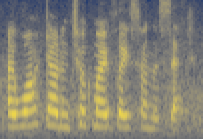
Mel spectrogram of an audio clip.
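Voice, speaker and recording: A woman's voice: high-pitched, fairly even intonation, a little fast, slight background noise, natural voice, poor audio. An actress playing a film stand-in who narrates her own crime story in a suspense radio drama, speaking in a dramatic first person. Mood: tense, recounting.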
